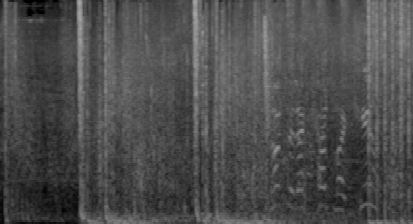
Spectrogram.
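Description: Explosions boom with a deep rumble.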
